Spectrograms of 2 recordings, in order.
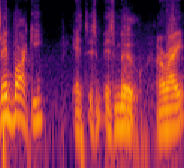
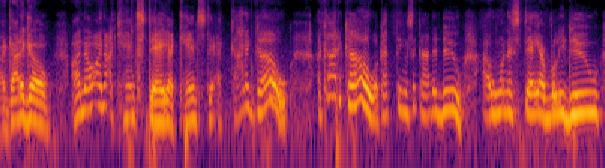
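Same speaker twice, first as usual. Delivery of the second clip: higher-pitched fake pleading to leave; mock-reluctant goodbye; 6 semitones higher than usual. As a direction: act sorry to be going.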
